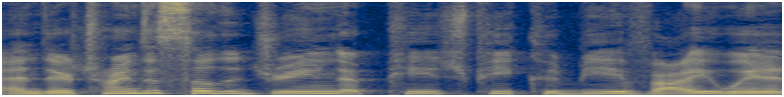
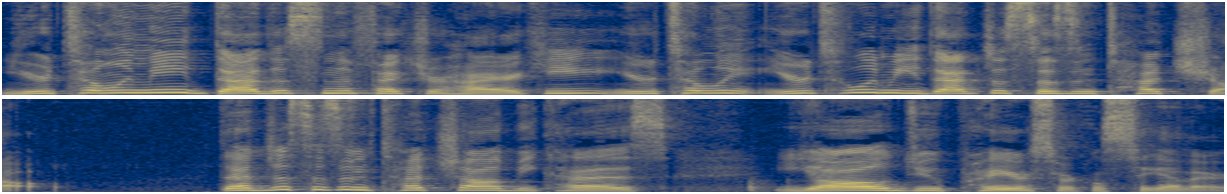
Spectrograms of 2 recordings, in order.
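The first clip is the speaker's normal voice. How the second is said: fast, heated, worked-up, fired-up rant; 3 semitones higher, 3 dB louder than usual. Ranting to viewers about uplines and hierarchy, worked up. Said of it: "Let me calm down because I'm going to lose my voice".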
